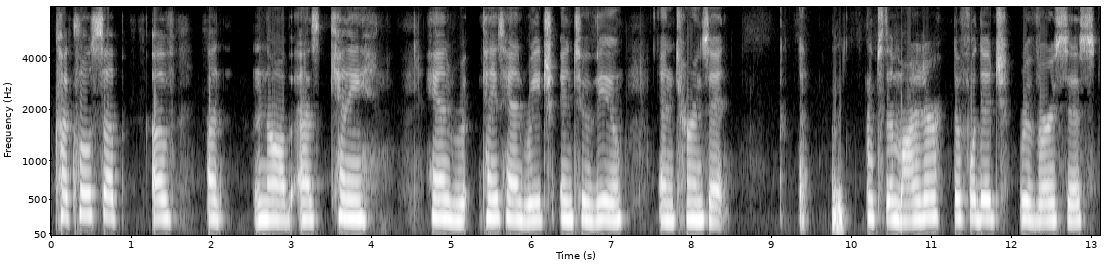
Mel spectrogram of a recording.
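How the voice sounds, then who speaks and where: A woman reads out fan fiction as narrator. Her voice is on the high side and her pace is slow, with halting phrases that she often repeats. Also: little pitch movement, warm tone. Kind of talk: storytelling narration.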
